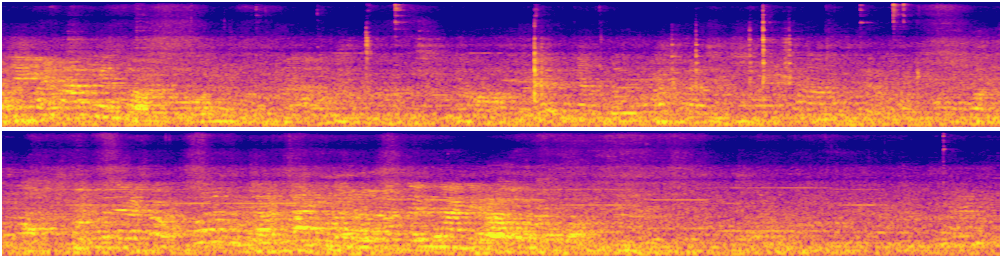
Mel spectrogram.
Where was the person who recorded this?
in a restaurant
